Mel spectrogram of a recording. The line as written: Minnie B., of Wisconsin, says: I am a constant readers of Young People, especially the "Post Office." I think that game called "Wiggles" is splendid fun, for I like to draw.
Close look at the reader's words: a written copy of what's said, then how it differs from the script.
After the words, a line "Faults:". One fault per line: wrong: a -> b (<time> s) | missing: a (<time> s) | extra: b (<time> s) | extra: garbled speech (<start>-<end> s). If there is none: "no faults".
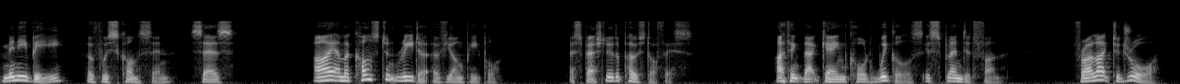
Minnie B., of Wisconsin, says: I am a constant reader of Young People, especially the "Post Office." I think that game called "Wiggles" is splendid fun, for I like to draw.
Faults:
wrong: readers -> reader (4.0 s)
